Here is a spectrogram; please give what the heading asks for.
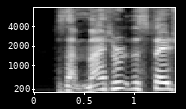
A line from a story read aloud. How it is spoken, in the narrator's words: shouted Arthur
